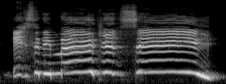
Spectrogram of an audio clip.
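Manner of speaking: high, loud urgent shout. Acted. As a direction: cry out the alarm, pitched high. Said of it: "cried Ozzy".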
